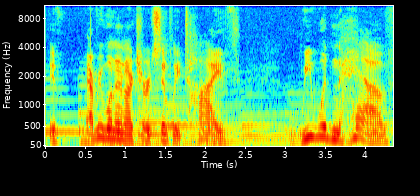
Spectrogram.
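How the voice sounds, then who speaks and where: A pastor preaching at a slow, deliberate pace, setting out numbers step by step in a plain-spoken way. Guitar and piano play clearly underneath his voice. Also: fairly high pitch, animated. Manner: measured, plain-spoken, working through numbers aloud. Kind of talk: stewardship sermon. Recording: music bed underneath.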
